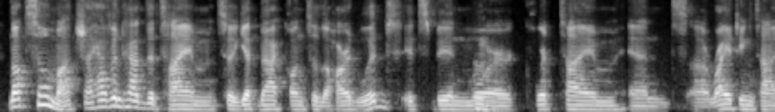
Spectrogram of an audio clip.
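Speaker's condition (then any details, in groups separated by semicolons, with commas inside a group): No condition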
